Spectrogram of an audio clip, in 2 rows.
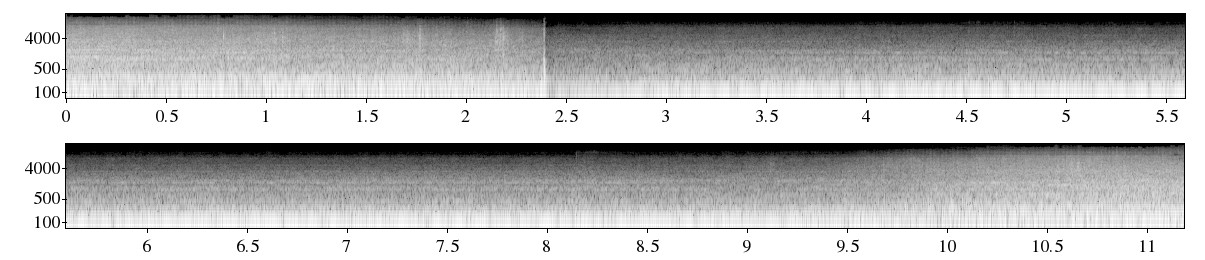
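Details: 2005 Jeep Wrangler Unlimited LJ rebuilt stroker, first start after replacing failed oil pump drive unit and fitting a high-volume oil pump: catches cleanly into a steady, even low idle, no knocking or ticking over exhaust rumble; good oil pressure.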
